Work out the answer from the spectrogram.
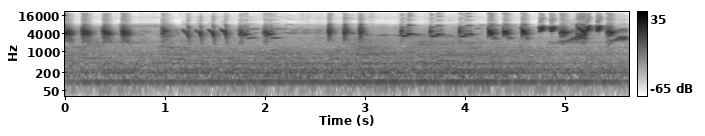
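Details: Red siskin reacting emotionally to a played recording: rapid high chirps and twittering notes in short bursts, some clustered trills, strung together with brief pauses, clear against a quiet background hum.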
